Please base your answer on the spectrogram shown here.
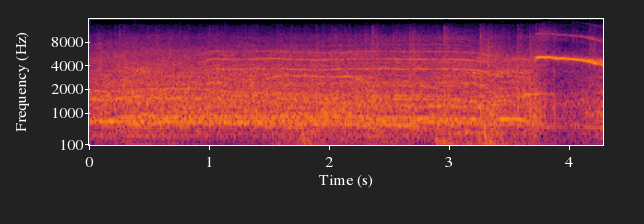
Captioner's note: crowd cheers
